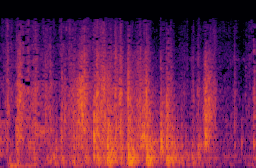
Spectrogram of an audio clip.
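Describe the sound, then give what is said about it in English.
In a radio drama, a locked wooden door is battered and broken down by someone plowing into it, with several heavy, uneven thuds and splintering crashes in quick succession, loud and without any voices. “It's locked. We'll have to break it down.”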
